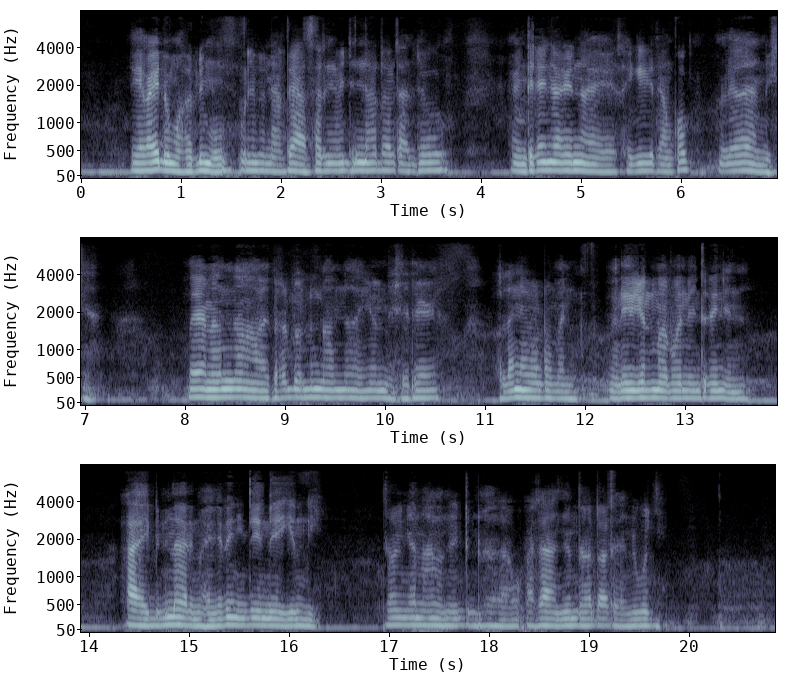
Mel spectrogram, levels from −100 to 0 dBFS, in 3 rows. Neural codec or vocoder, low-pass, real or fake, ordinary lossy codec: codec, 24 kHz, 1 kbps, SNAC; 7.2 kHz; fake; AAC, 32 kbps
